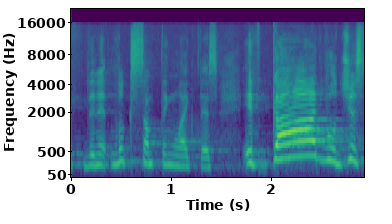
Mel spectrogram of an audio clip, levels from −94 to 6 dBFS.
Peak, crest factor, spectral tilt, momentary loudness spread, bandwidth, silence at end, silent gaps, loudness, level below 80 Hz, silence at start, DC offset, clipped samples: -6 dBFS; 20 dB; -1 dB/octave; 16 LU; 16 kHz; 0 s; none; -25 LUFS; -88 dBFS; 0 s; under 0.1%; under 0.1%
